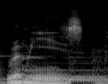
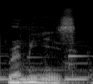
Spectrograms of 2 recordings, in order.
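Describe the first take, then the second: First: The word is pronounced the French way. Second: The same.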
